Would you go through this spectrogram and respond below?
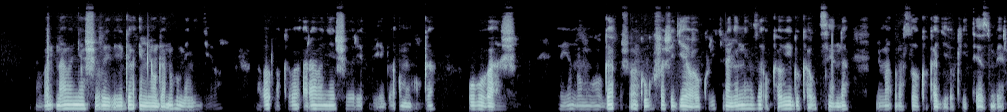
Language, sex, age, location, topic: Kinyarwanda, male, 25-35, Musanze, education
